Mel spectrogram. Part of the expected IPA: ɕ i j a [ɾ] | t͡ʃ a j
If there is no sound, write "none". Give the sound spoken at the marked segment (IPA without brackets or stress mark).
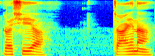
none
